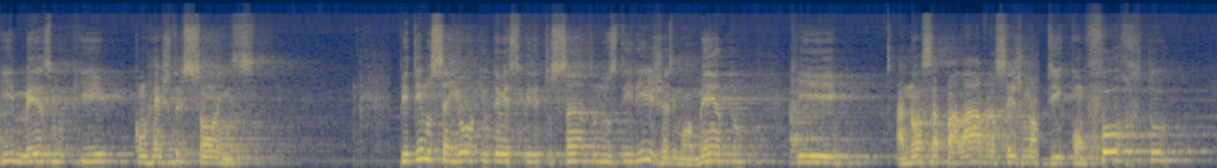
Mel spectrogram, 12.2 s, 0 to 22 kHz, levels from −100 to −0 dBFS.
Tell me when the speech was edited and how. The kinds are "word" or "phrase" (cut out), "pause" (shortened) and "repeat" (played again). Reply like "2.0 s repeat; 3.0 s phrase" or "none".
3.9 s pause; 6.7 s word; 7.9 s word; 10.4 s word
